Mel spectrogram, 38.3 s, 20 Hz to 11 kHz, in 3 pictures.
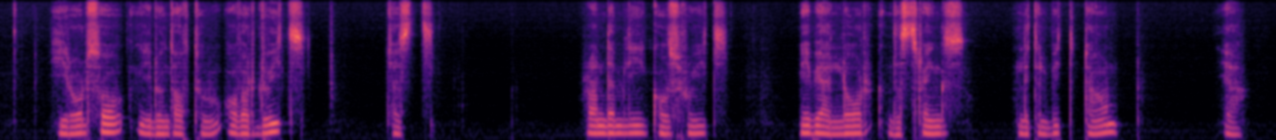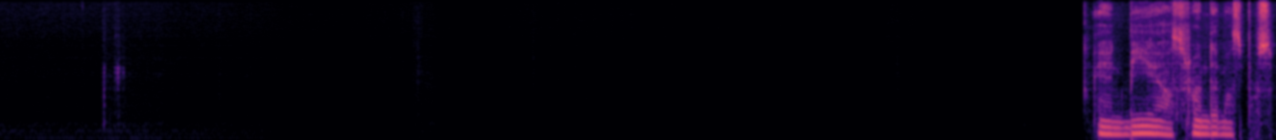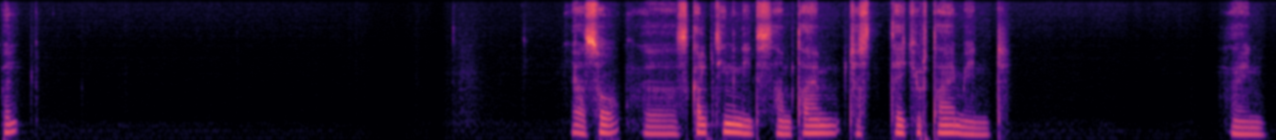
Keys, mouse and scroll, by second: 34.6-38.2 middle drag.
